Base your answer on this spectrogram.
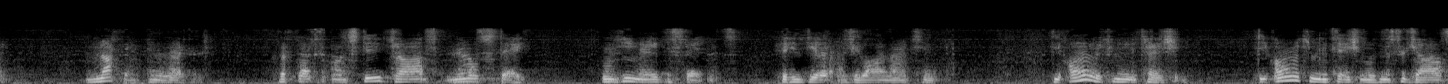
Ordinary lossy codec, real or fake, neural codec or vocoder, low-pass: AAC, 24 kbps; fake; codec, 44.1 kHz, 1.7 kbps, Pupu-Codec; 5.4 kHz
